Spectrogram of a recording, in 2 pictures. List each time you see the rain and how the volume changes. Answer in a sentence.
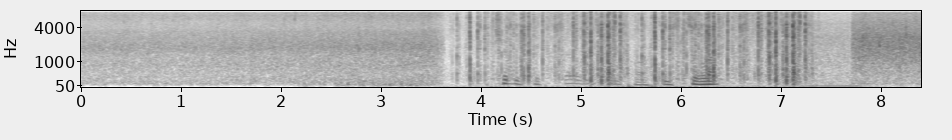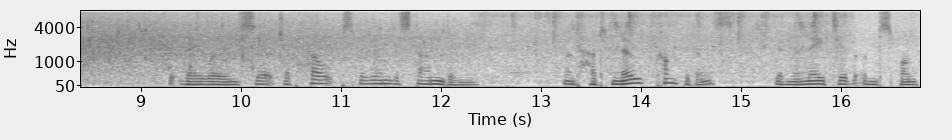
You can hear the rain from 0.0 to 16.7 s, getting louder then quieter.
